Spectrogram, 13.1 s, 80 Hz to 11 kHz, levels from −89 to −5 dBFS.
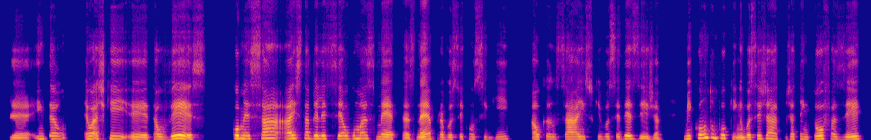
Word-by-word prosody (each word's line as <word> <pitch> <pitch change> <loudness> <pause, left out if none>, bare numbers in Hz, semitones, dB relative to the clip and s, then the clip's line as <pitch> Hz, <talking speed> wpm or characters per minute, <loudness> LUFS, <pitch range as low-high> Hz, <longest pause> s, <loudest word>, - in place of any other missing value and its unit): Eh, 150 0 -3
então 210 +1 -5 0.2
eu 210 +1 0
acho 220 - -1
que, 215 -2 -4
eh, 170 -1 +1
talvez 175 -1 +5 0.4
começar 240 +2 +3
a 230 - +3
estabelecer 230 -2 -1
algumas 230 +1 -3
metas, 175 -7 -2
né, 175 +4 +4
pra 180 -3 -8
você 170 +2 -8
conseguir 180 0 -15 0.3
alcançar 180 +1 -3
isso 185 -1 -8
que 195 - -14
você 190 0 -10
deseja. 135 - 0 0.3
Me 225 +1 -3
conta 290 +5 +3
um 275 - +3
pouquinho, 245 - -1
você 170 +6 -1
já 225 -2 -3
já 190 - -8
tentou 195 +4 0
fazer 195 -2 -1
190 Hz, 140 wpm, -24 LUFS, 175-225 Hz, 0.4 s, talvez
